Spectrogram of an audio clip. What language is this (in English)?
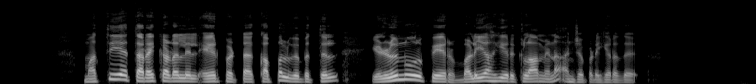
Tamil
